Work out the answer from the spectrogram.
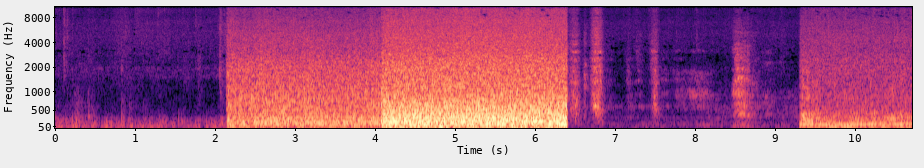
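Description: Quiet at first, then a steady rushing hiss of water starts suddenly about two seconds in, grows louder about two seconds later and cuts off abruptly at about six and a half seconds. After a few soft knocks, steady rain noise with a low hum starts suddenly near the end.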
